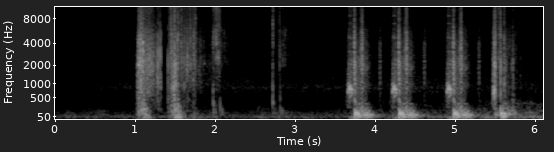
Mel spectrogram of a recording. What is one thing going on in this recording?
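Wooden blocks thud into place.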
